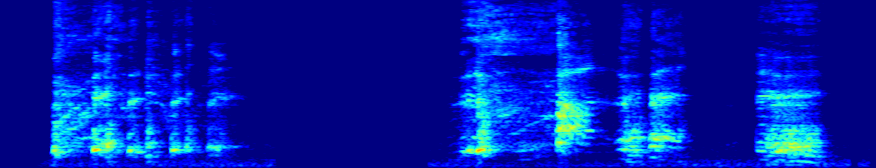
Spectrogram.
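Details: Adult man acting a dry, forced cough as a sound effect: two bouts of short, dry coughs without rattle or phlegm.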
